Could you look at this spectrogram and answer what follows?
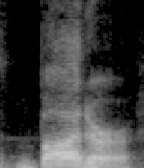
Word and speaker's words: butter: Remember, all the T's are pronounced as D's because they fall between vowels.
